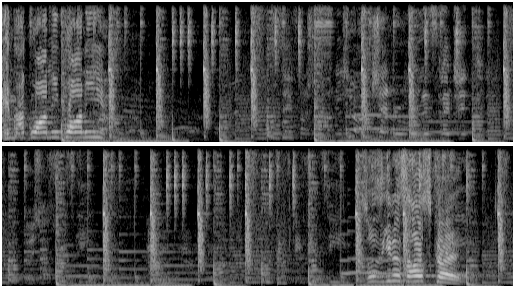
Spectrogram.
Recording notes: This is the Audio of the Dance.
